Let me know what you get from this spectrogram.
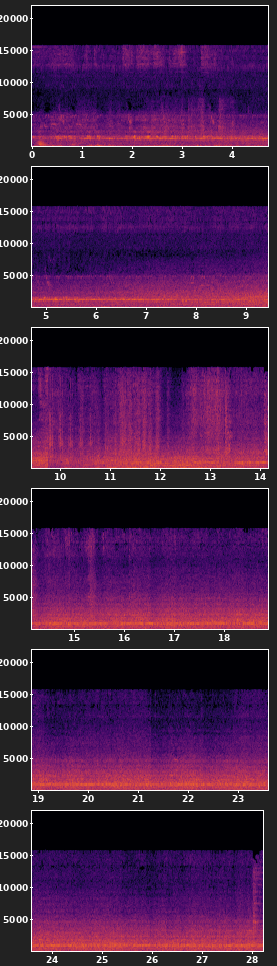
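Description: Long intermodal freight train passing close by, its wagons rolling over the rails in a steady rush with a thin, steady wheel whine. It grows louder about ten seconds in.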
